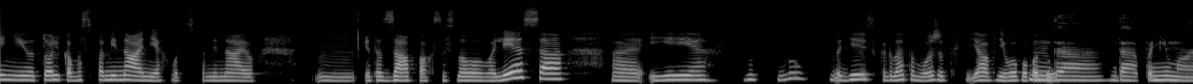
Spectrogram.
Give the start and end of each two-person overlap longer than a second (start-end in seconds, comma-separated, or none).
none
